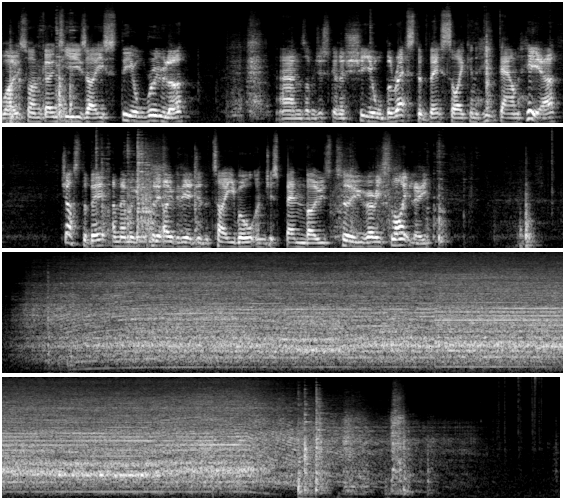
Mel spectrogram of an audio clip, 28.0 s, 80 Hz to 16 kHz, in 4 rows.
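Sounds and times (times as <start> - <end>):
hot air gun blowing: 14.1 - 26.5.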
